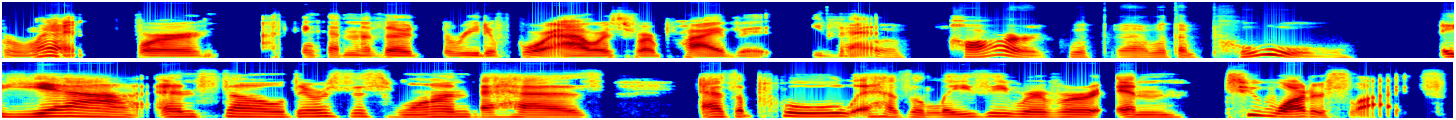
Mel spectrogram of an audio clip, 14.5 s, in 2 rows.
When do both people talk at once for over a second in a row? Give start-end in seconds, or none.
none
